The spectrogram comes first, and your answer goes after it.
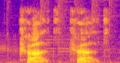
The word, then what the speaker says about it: called: Esta palabra o este verbo, su sonido termina en L y no tenemos en ninguna de estas partes, por lo cual tendremos que pronunciar en su pasado con una D.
